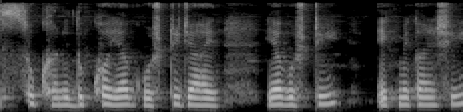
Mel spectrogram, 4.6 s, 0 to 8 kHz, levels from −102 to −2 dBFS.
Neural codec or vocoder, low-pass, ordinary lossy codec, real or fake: none; 7.2 kHz; none; real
